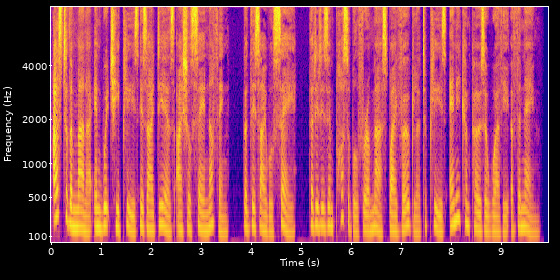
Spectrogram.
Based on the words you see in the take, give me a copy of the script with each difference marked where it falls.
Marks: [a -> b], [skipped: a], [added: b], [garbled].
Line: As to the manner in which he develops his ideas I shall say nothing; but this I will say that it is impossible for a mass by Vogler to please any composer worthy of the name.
As to the manner in which he [develops -> please] his ideas I shall say nothing; but this I will say that it is impossible for a mass by Vogler to please any composer worthy of the name.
